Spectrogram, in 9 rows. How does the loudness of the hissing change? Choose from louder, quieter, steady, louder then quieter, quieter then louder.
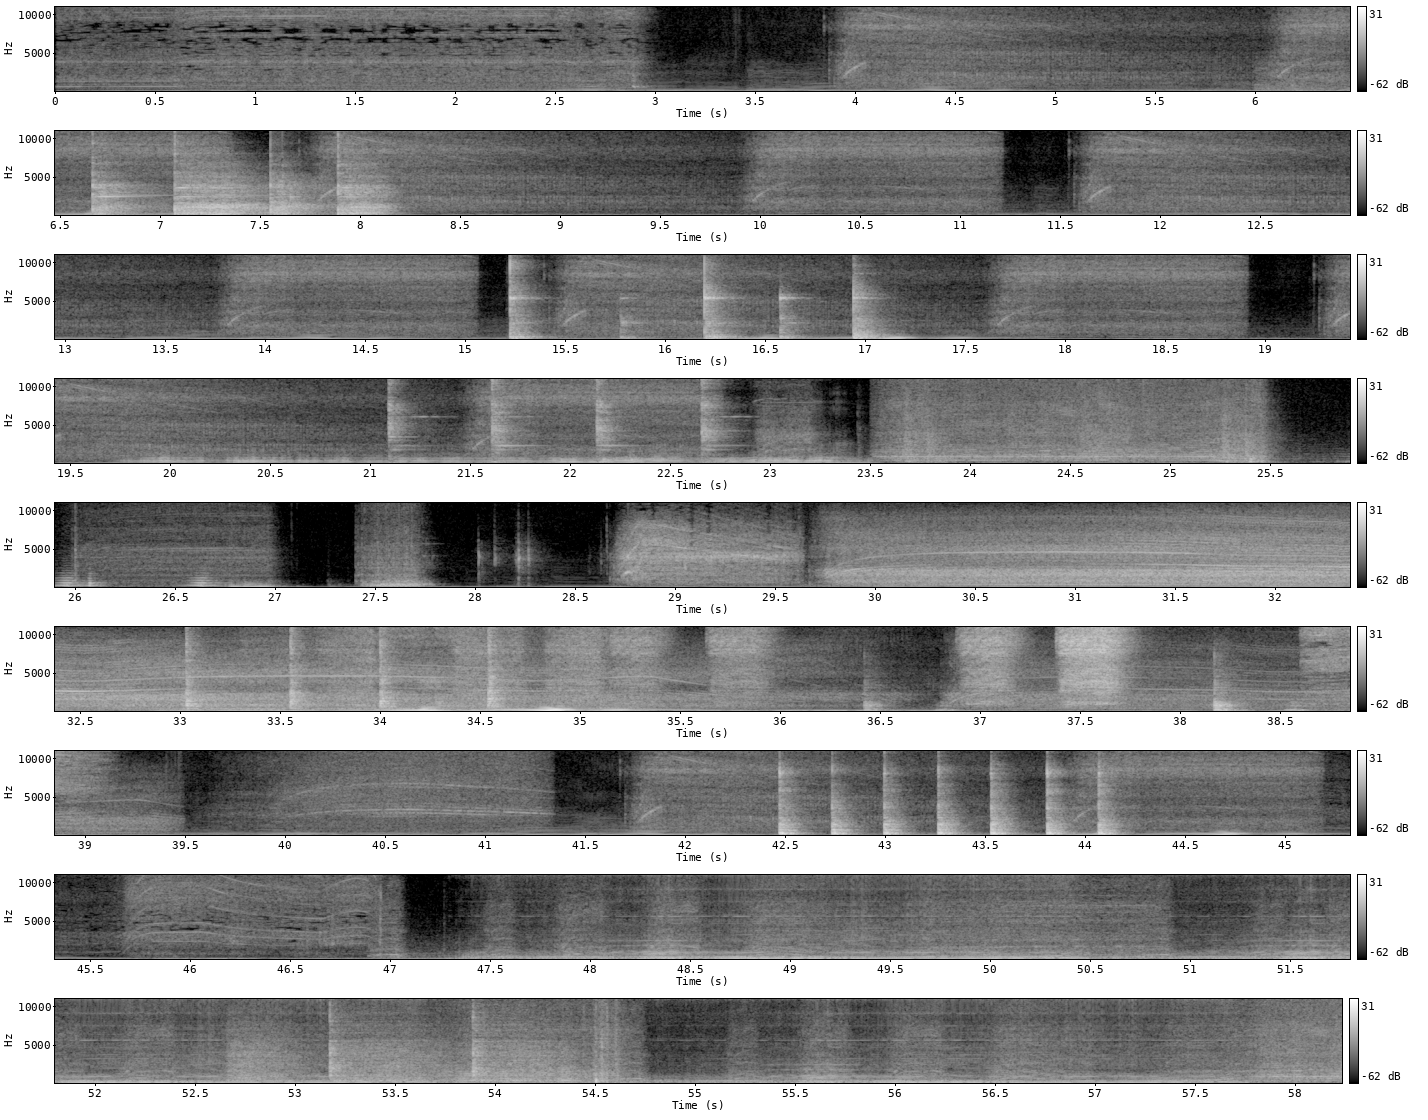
louder.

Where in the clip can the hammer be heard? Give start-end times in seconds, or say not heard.
6.0-8.2, 15.2-17.1, 21.1-22.9, 33.0-34.6, 42.5-44.1, 52.6-54.4.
